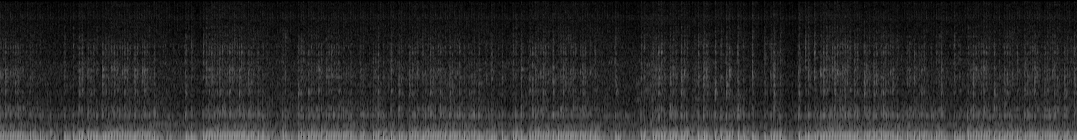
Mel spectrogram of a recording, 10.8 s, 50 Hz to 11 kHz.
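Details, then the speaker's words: 1947 Ford 8N tractor, just started on jumper cable, out of gear: deep uneven idle with loose clattery beat repeatedly sagging near stall, while carb is adjusted with a screwdriver; rough idle, expected to smooth out. "all right well you can see I just ran and got a screwdriver came back I thought she was gonna shut up so I'm now adjusting the carb a little bit you're gonna hear in a few seconds that she does smooth out"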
